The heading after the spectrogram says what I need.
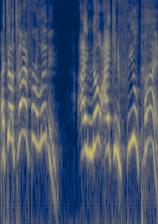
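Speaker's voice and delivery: high-pitched, worked-up insistence; indignant mock boast. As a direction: blurt it in comic outrage. Same boast repeated, now high.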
